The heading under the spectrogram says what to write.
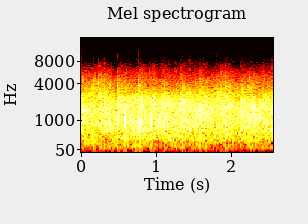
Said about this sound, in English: You can clap now if you want.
